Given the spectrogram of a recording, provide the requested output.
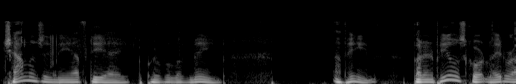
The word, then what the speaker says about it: heme: Number 11, Impossible Foods spent years developing a molecule called heme, which, I'm sorry, that's pronounced heme. It's H-E-M-E, but it's pronounced heme. I guess it's like the things on computers called memes, which gives its product a bloody red appearance and beefy taste.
